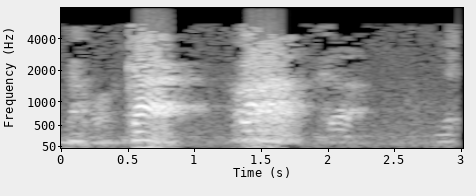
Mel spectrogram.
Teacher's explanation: disebut hamas karena mau keluar nafasnya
